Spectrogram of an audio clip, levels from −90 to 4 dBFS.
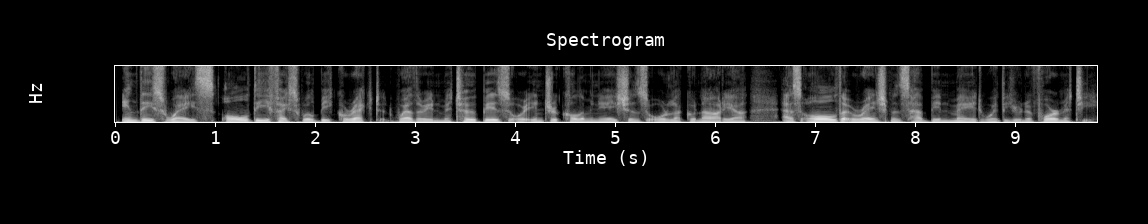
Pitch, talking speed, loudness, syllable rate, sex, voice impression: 110 Hz, 145 wpm, -19 LUFS, 5.0 syllables/s, male, masculine, adult-like, tensed, slightly bright, soft, slightly raspy, cool, intellectual, calm, slightly friendly, reassuring, wild, slightly lively, slightly kind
